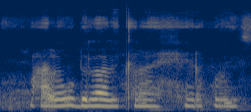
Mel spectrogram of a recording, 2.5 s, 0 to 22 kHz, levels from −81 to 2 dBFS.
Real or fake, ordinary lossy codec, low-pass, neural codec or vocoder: fake; none; none; codec, 44.1 kHz, 2.6 kbps, SNAC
